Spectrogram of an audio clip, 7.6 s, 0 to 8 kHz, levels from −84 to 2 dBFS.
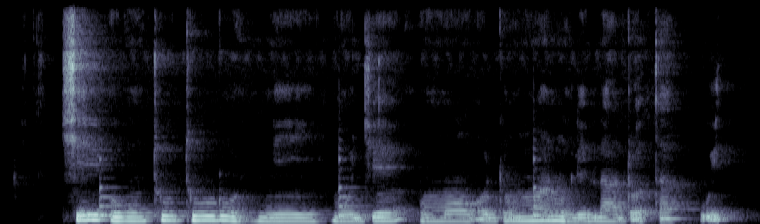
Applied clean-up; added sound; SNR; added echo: none; Bowed string instrument; 16 dB; reverberation time 0.5 s.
